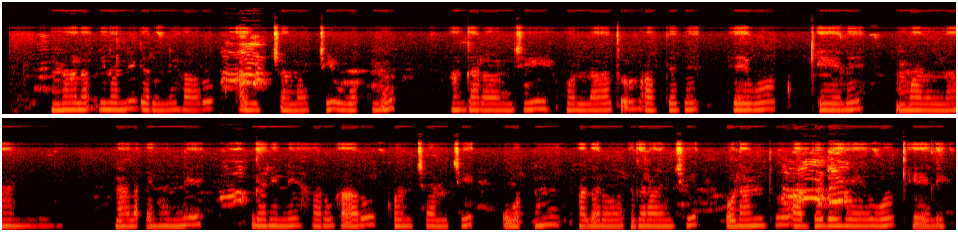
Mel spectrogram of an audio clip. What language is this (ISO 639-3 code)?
sid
